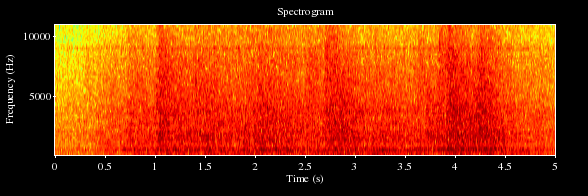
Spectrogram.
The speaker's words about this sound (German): Eine Maschine spuckt Plastikflaschen aus, ein Rollband transportiert sie in die Anlage, wo sie mit ihrem zuckrigen Inhalt gefüllt werden. Coca-Cola, Fanta, Sprite und das Mineralwasser Bonacqua werden hier auf der kleinen Insel Tolusto produziert.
